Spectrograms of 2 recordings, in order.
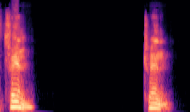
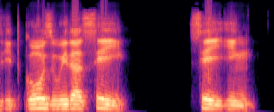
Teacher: he had this Chinese habit of not pronouncing the last consonant, like G or D, when these consonants come at the end of the word. For example, the word like trend, T-R-E-N-D, only comes out as trend. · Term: Chinese accent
